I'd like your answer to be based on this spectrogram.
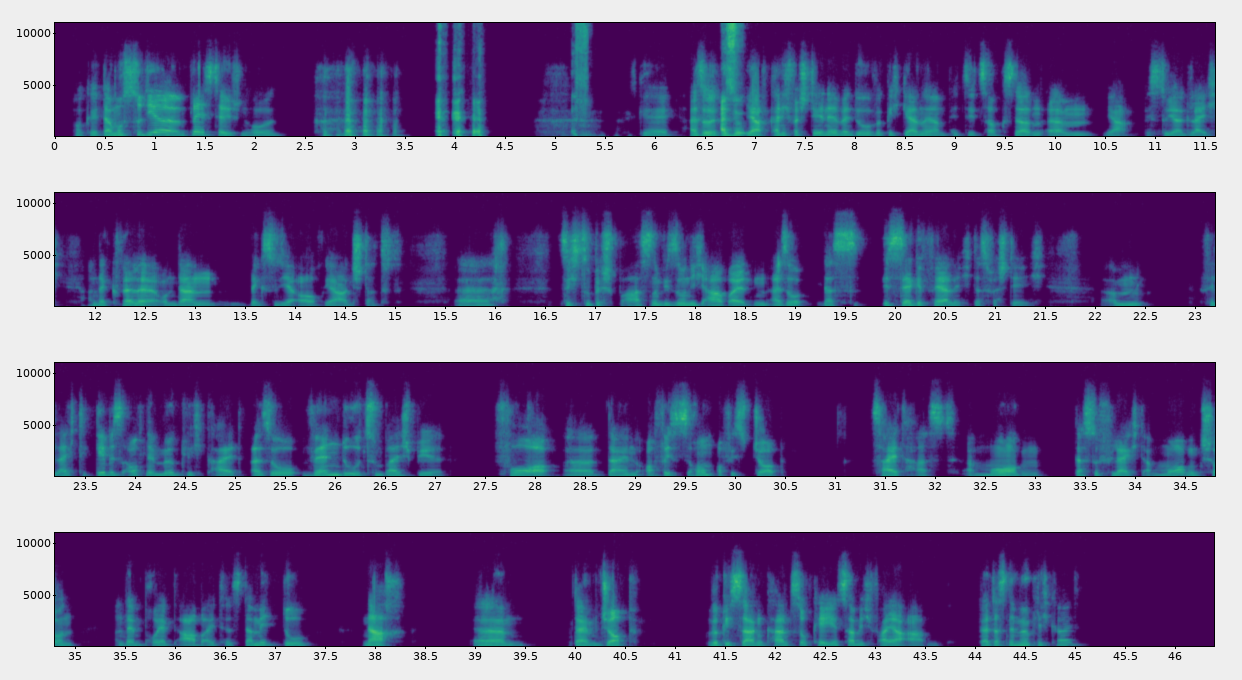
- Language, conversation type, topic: German, advice, Wie kann ich im Homeoffice eine klare Tagesstruktur schaffen, damit Arbeit und Privatleben nicht verschwimmen?
- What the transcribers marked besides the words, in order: laugh; other noise; laughing while speaking: "äh"; stressed: "wenn du"; stressed: "vor"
